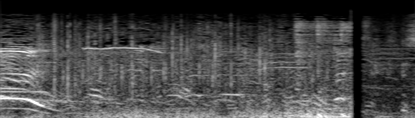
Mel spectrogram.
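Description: Several people shouting and calling out across a baseball field, loudest at the start, with more scattered voices after that; the sound breaks off suddenly about three and a half seconds in.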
